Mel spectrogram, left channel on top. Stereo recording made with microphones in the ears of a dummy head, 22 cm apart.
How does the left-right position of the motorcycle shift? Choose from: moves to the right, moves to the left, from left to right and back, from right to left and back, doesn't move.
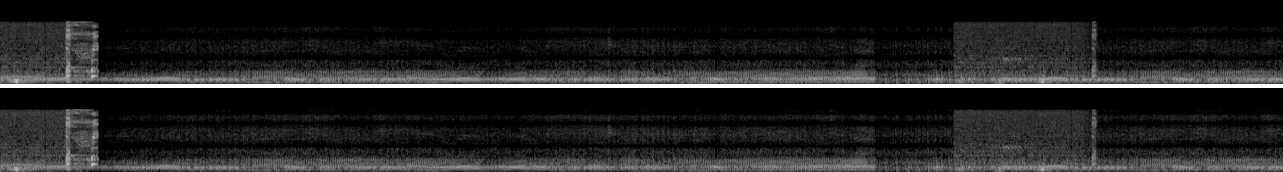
doesn't move.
